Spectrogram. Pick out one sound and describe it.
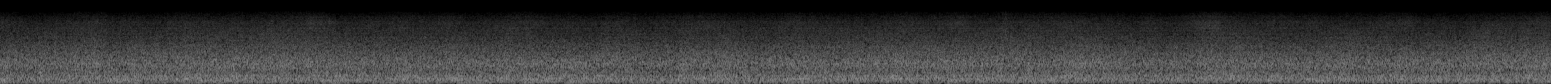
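Wind blows hard across the water.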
